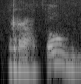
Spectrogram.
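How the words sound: The R is said like a German R.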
